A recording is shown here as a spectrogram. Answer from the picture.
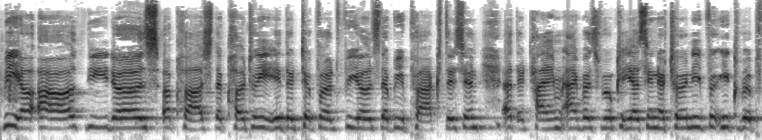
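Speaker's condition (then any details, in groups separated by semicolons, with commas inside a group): Deafness; deaf since childhood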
